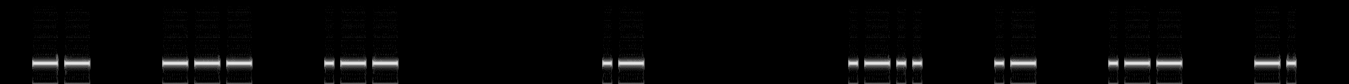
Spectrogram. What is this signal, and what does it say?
Morse code, heard as a keyed tone, about 15 wpm, spaced as for 8 wpm, 1000 Hz. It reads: MOW A LAWN
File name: qotdfiles / 8wpm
